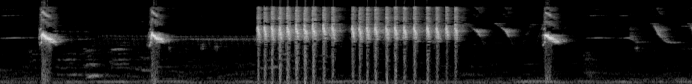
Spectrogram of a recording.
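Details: Cucak cungkok singing actively with 'tembakan' bursts. Sharp, sliding whistled notes come at intervals. In the middle there are two long, fast, harsh clicking rattles.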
